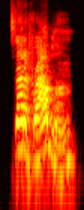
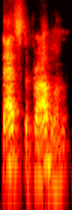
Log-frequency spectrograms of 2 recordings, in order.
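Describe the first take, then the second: First: NOT pushed up and louder; stress on NOT. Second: THAT'S hit firmly, falling finish; stress on THAT'S. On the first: Teacher correcting students, punching not. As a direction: lean hard on the word not. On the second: Teacher turning the point, stressing that's. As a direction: land on the word that's. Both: Shown as a demonstration.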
